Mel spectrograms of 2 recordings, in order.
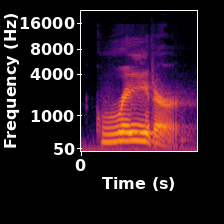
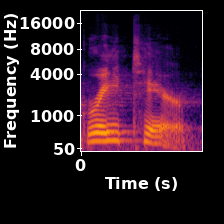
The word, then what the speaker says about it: greater: you pronounce the R you pronounce the T as a flap D okay you pronounce the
